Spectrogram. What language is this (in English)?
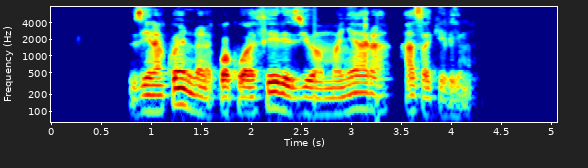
Swahili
